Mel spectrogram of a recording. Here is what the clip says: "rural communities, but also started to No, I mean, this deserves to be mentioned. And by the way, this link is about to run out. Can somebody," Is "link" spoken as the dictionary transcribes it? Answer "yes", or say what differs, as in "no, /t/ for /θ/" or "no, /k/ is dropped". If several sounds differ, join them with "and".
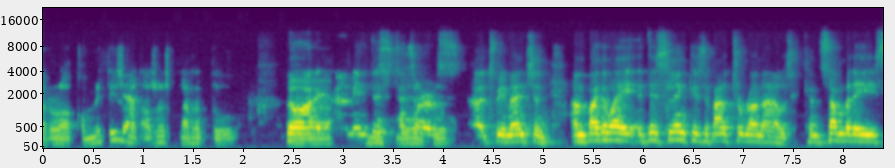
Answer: yes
